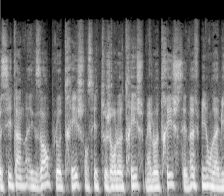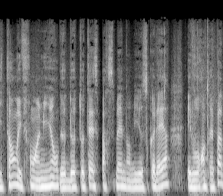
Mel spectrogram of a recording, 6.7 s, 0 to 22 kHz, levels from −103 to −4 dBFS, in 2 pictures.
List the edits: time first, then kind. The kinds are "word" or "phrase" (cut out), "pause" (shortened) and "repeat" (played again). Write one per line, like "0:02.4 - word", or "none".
0:04.2 - word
